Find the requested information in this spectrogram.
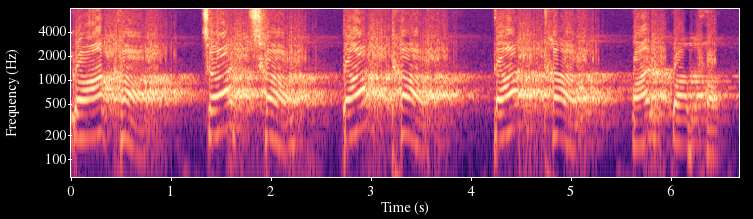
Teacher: इन्हें बोलने में हमारी स्वर तंत्रियों में कंपन उत्पन्न नहीं होती और स्वर में तंत्रियों में कंपन उत्पन्न न होने के कारण ही इसे अघोष, जो घोषणा के बगैर हो यानी कंपन के बगैर हो, उसे अघोष व्यंजन कहते हैं।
